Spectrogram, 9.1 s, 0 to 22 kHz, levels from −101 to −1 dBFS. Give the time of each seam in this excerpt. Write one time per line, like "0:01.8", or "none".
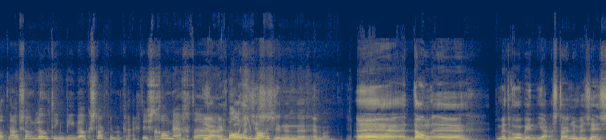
0:04.1
0:07.4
